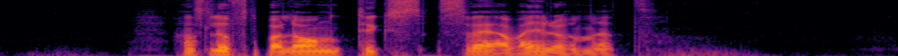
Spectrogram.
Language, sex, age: Swedish, male, 45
